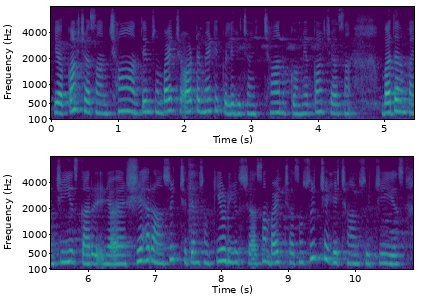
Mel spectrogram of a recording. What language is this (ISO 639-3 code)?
kas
